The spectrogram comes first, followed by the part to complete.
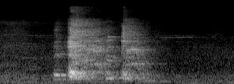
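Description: A person coughing twice in quick succession, the first cough the louder.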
